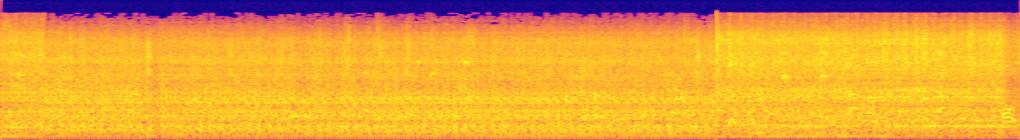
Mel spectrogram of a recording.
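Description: Truck engine running steadily under road and wind noise, heard from the open, canopied back of the moving truck.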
